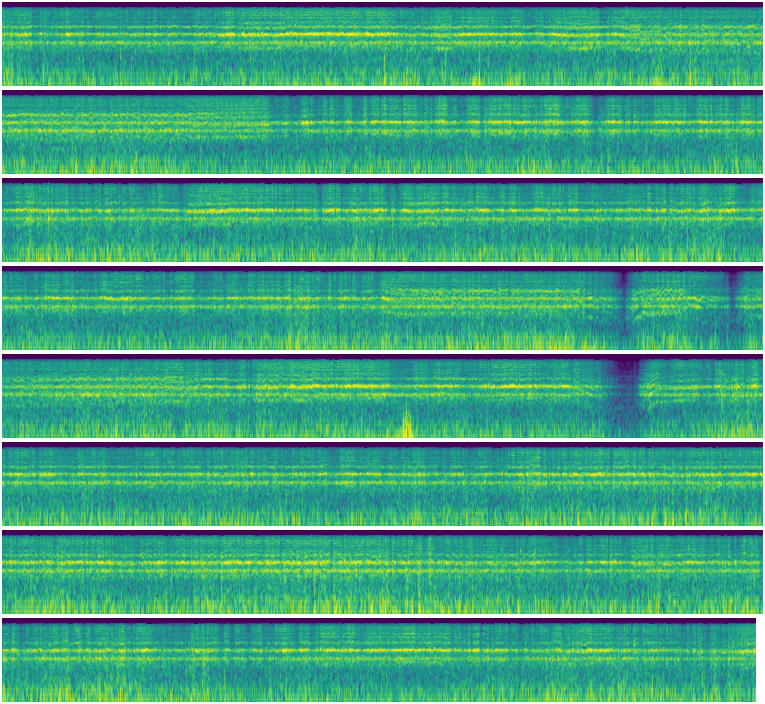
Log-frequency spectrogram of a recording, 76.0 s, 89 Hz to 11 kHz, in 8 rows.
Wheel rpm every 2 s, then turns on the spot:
230, 230, 230, 230, 200, 200, 210, 230, 230, 240, 230, 230, 230, 230, 230, 230, 230, 190, 90, 170, 200, 230, 180, 160, 230, 230, 230, 230, 230, 230, 220, 230, 230, 230, 240, 230, 230, 220.
none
